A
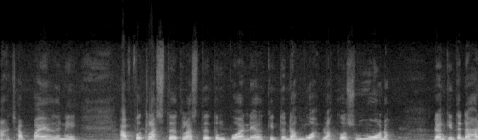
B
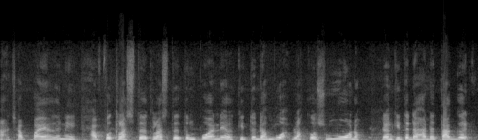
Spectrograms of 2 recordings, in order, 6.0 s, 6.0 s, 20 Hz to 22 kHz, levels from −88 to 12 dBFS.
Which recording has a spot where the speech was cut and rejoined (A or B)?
B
